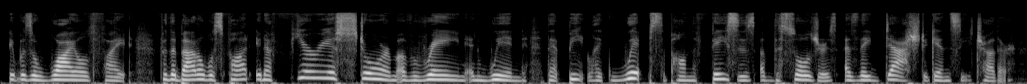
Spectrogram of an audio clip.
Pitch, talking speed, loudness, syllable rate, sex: 205 Hz, 200 wpm, -19 LUFS, 4.5 syllables/s, female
